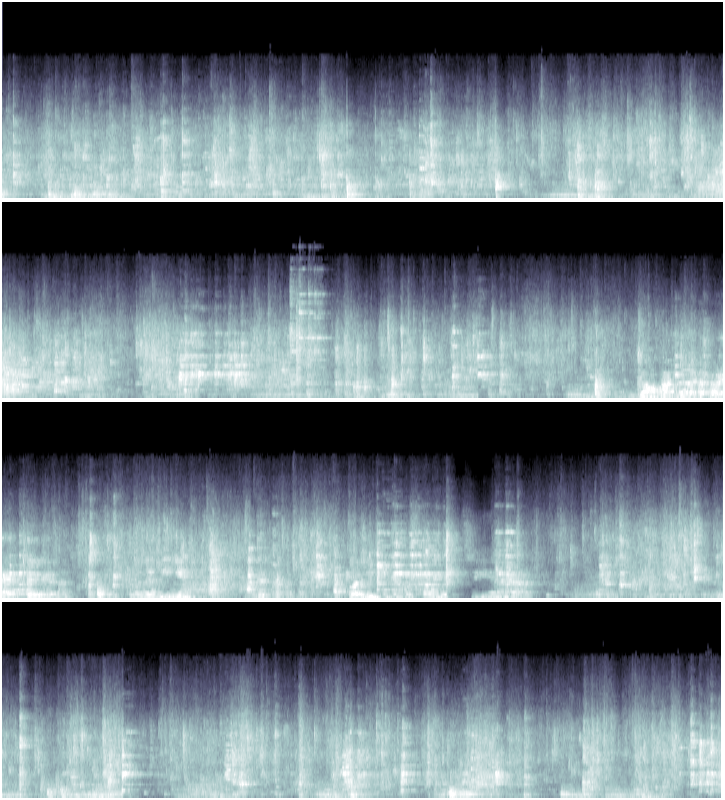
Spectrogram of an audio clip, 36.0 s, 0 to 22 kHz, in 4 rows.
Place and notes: sound of farm marmalade kitchen, Poços de Caldas - Rabelo, Poços de Caldas - MG, Brasil - sound of farm marmalade kitchen
This soundscape archive is supported by Projeto Café Gato-Mourisco – an eco-activism project host by Associação Embaúba and sponsors by our coffee brand that’s goals offer free biodiversity audiovisual content.
Região Sudeste, Brasil, 7 April 2022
